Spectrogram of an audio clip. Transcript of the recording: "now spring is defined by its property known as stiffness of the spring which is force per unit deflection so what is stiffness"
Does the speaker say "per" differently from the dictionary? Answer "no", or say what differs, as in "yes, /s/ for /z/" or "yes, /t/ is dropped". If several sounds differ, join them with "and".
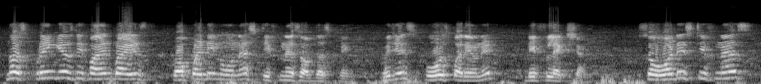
no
